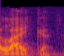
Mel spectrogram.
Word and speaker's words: Leica: Tanto que, por exemplo, ela era tão conhecida porque em alemão se pronuncia Leica. E hoje ninguém mais fala Leica. A gente pronuncia como está escrito em português, que escreve Leica.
